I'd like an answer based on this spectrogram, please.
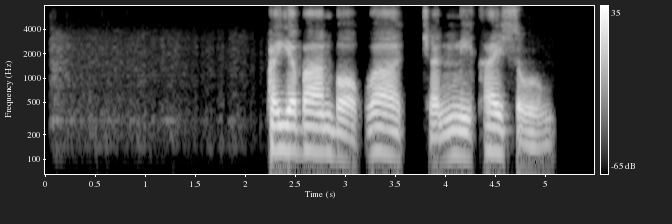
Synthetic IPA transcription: pʰa˧jaː˧baː˧nbɔː˨˩k̚waː˥˩t͡ɕʰa˦˥nmiː˧kʰaː˥˩jsoː˩˦ŋ

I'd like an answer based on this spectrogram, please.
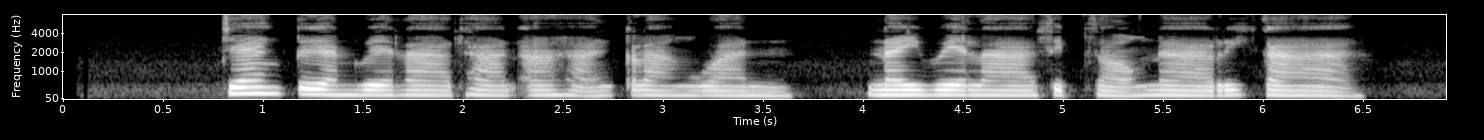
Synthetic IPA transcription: t͡ɕɛː˥˩ŋt̪ɯ˧ənweː˧laː˧t̪ʰaː˧nʔaː˧ɦaː˩˦nklaː˧ŋwa˧nː | a˧jweː˧laː˧si˨˩p̚sɔː˩˦ŋnaː˧ɾi˦˥˩kaː˧

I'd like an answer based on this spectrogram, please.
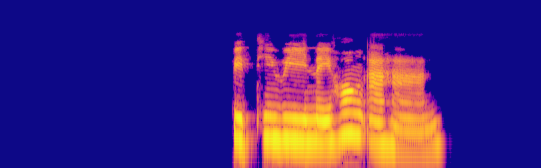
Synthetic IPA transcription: pi˨˩t̪ʰːiː˧wiː˧na˧jɦɔ˥˩ŋʔaː˧ɦaː˩˦n

